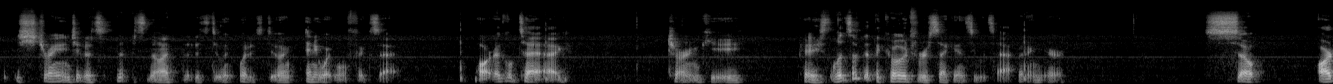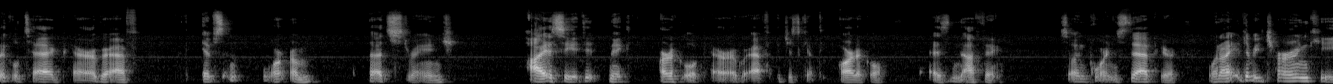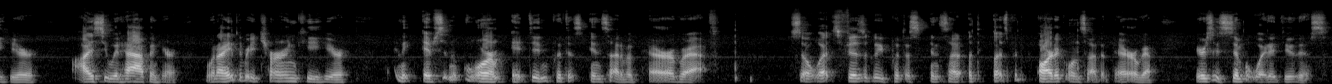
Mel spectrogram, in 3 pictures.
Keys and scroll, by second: 7.0 v, 8.0 super+s.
